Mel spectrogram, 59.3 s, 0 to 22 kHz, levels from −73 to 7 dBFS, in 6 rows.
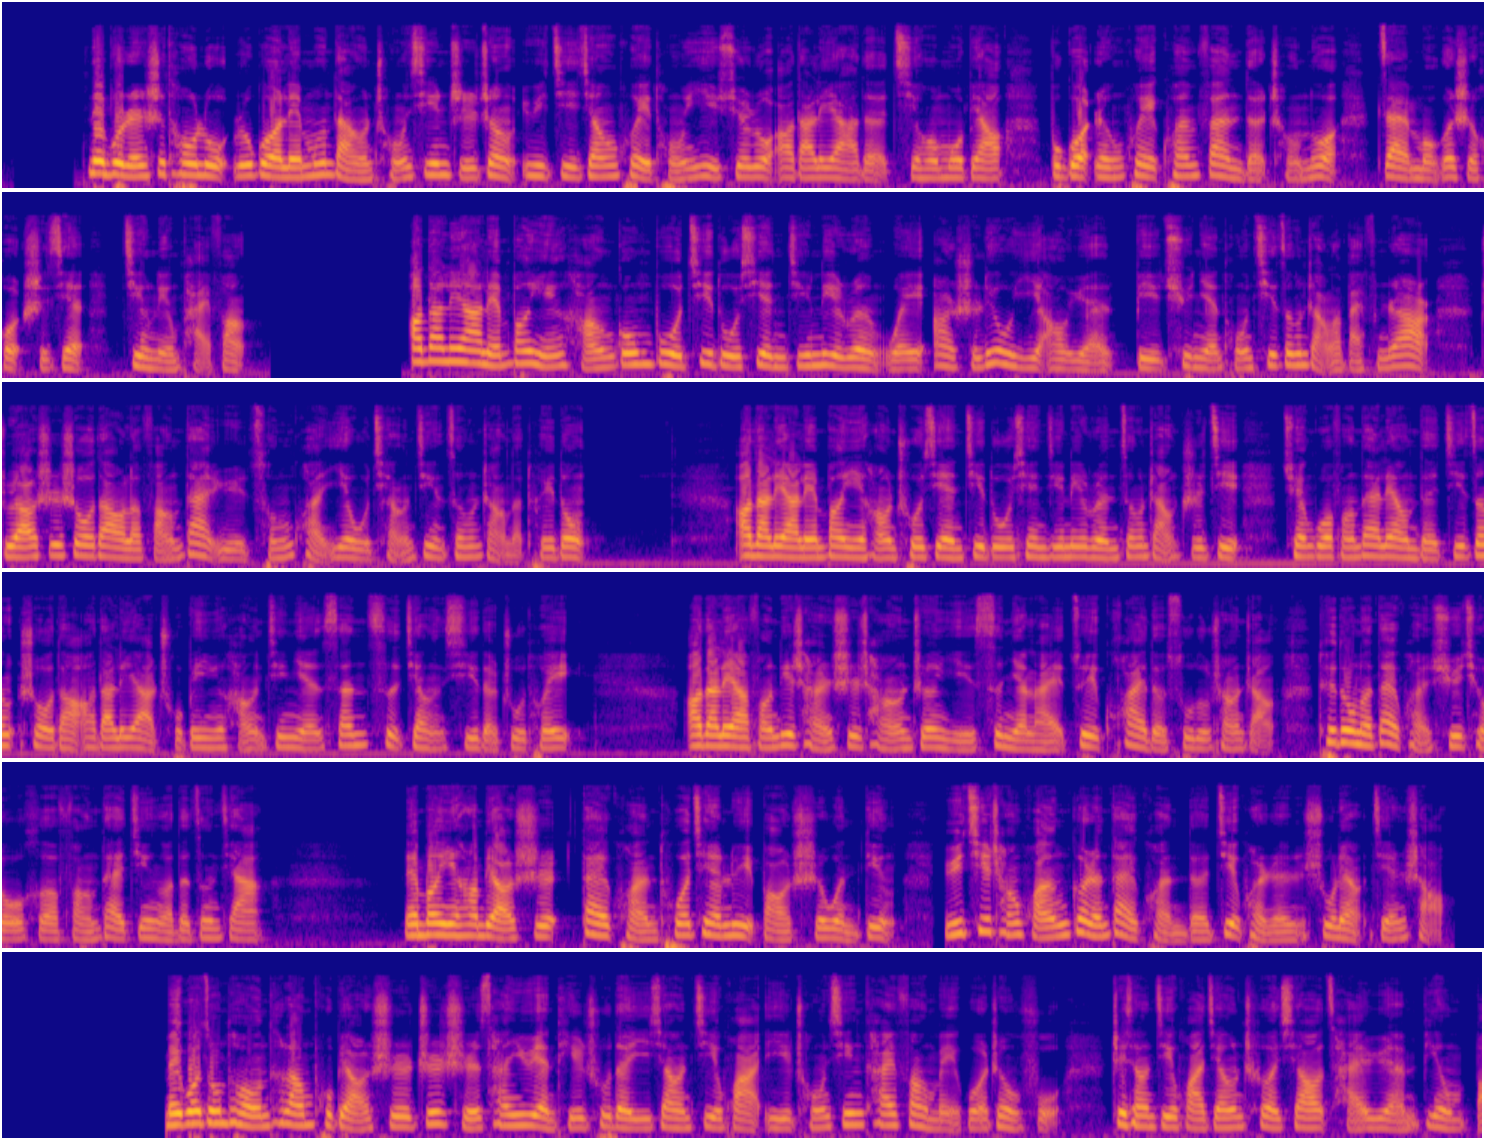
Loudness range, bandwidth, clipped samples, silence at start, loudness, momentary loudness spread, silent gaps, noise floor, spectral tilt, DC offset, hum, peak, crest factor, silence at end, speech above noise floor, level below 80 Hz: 5 LU; 14 kHz; under 0.1%; 0.6 s; -17 LUFS; 10 LU; 11.67-12.54 s, 45.73-45.79 s, 49.20-50.48 s; -50 dBFS; -4.5 dB/octave; under 0.1%; none; -2 dBFS; 14 dB; 0 s; 33 dB; -40 dBFS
